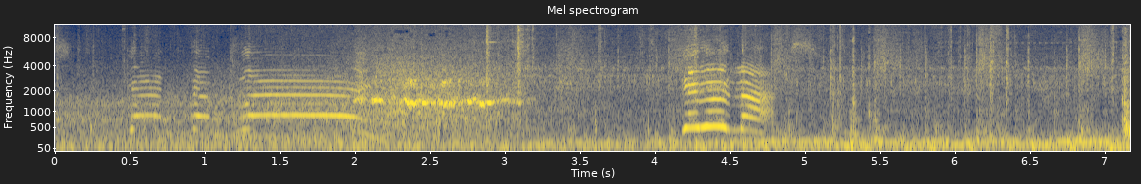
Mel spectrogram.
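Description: A car drives and skids in the video game Max Payne 3, with tyre squeals and engine noise over a busy, noisy background and a loud skid screech midway.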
